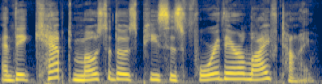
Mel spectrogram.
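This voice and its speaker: A woman's voice: fairly high pitch, unhurried, dry recording. A woman guest on a radio show, explaining furniture advice in an earnest, practical way. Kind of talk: radio interview.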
